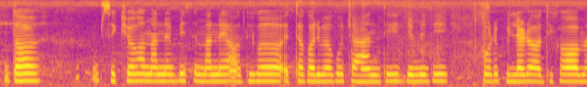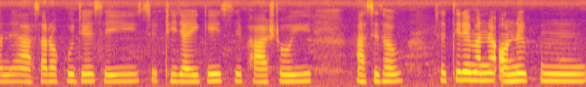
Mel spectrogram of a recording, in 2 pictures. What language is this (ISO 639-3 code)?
ori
